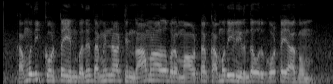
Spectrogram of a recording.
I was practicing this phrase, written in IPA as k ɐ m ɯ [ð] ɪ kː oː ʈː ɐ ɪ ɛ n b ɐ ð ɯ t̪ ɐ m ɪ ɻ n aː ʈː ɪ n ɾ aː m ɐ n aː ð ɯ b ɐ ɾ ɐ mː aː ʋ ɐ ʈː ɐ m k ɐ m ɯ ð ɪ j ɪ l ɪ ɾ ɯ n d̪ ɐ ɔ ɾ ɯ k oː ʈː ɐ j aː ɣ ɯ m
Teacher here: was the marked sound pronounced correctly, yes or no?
yes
